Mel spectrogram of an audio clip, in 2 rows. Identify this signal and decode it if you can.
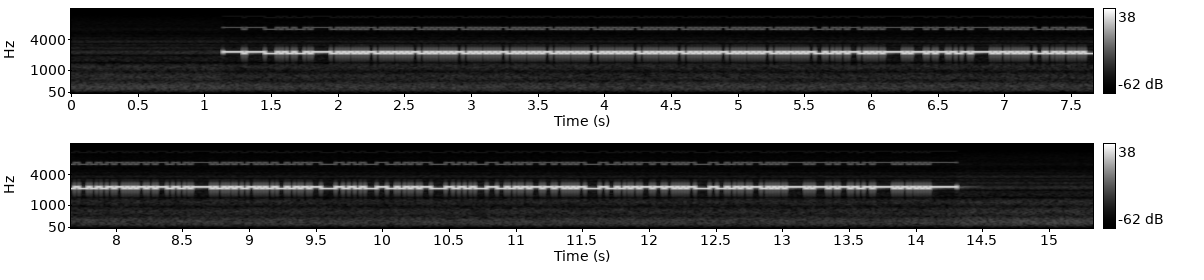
RTTY (45.45 baud, 170 Hz shift), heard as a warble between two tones, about 2200 Hz centre. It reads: RYRYRYRYRYRYRYRYRYRYRY 4X2FY DE PY8DWS 589 589 165 165 4X2FY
